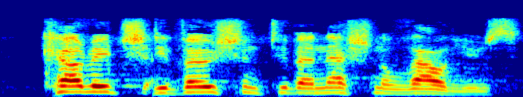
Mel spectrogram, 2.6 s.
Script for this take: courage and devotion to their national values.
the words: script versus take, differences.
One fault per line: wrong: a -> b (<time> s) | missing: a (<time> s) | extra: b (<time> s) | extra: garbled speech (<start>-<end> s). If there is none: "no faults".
missing: and (0.7 s)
